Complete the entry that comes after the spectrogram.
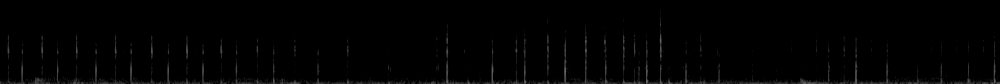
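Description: Fingertips press, click and tap the colored buttons and joysticks of a black handheld PS4 game controller with a hollow plastic shell, held in one hand close to the mic. A quiet, irregular stream of short, dry plastic clicks and taps with a bright edge and almost no ring sits over a low, soft rumble.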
